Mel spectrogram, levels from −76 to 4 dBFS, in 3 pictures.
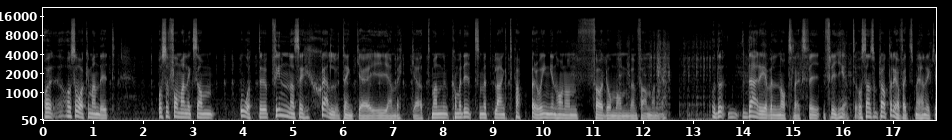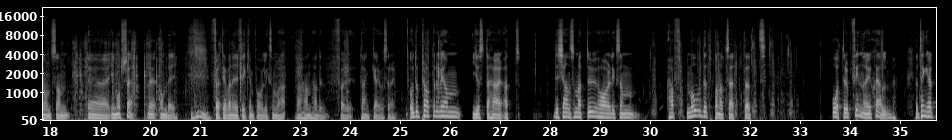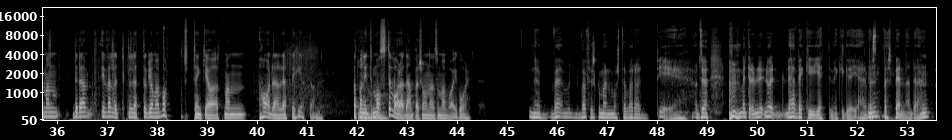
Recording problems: household noises; noticeable; until 41 s; 20 dB below the speech

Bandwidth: 14.5 kHz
